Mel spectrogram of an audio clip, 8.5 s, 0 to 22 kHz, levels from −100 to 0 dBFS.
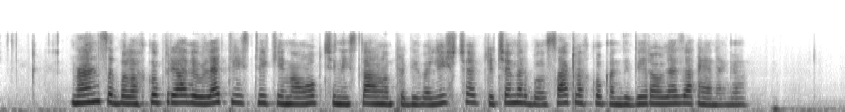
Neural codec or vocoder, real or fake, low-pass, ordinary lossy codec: codec, 16 kHz, 2 kbps, FreqCodec, smaller model; fake; 7.2 kHz; none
